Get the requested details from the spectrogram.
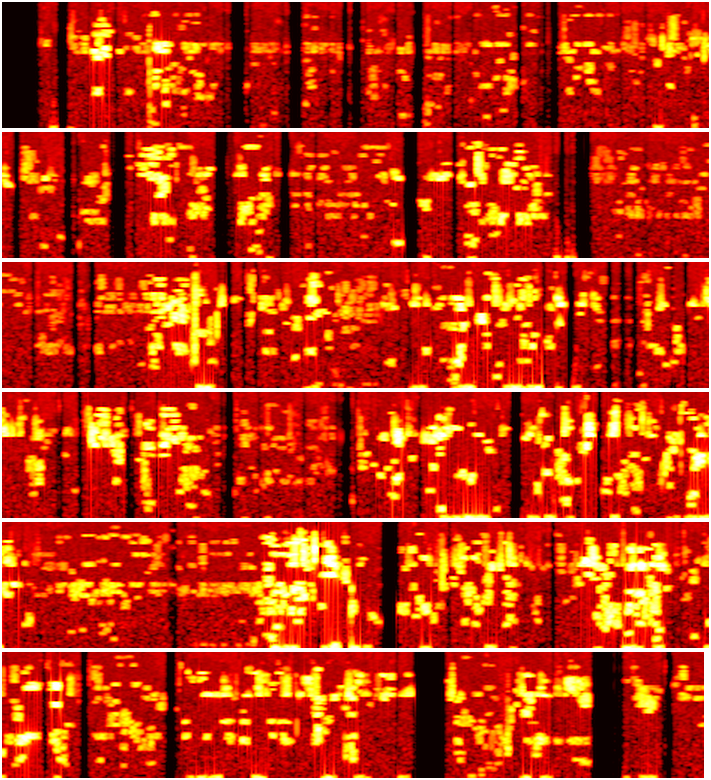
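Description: Chiptune video game music plays throughout.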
